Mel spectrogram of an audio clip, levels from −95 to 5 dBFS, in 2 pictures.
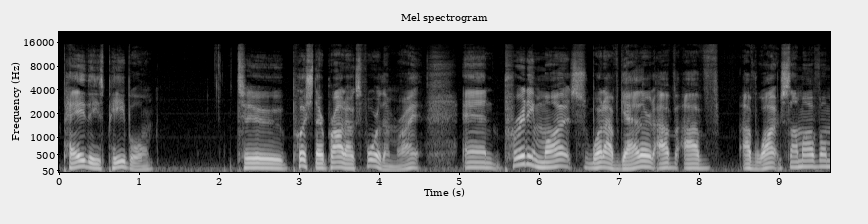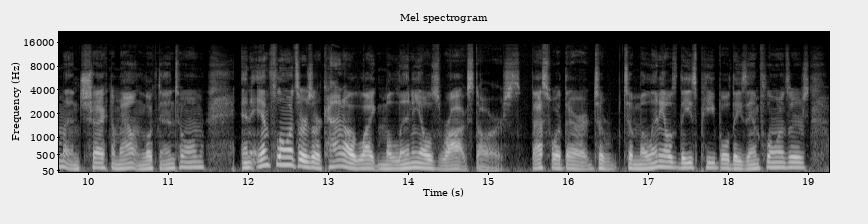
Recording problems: uneven, jittery; strongly; from 2 to 17 s

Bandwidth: 15 kHz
